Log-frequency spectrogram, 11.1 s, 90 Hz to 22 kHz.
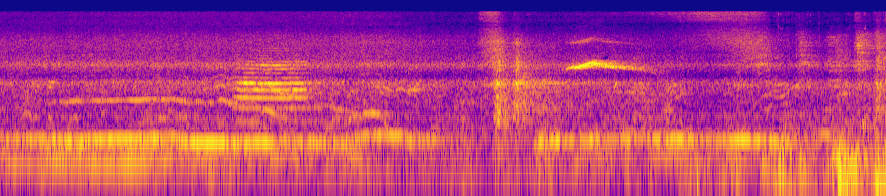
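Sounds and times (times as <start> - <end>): long steady tone: 0.0 - 6.0
street crowd noise: 0.0 - 11.0
high rising and falling whistle: 7.0 - 8.2.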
